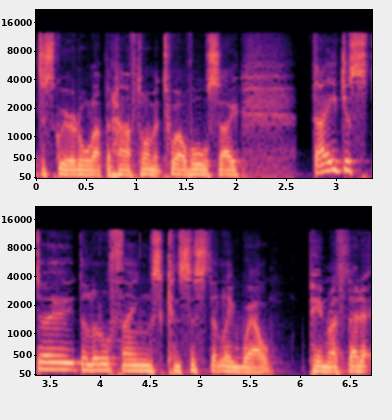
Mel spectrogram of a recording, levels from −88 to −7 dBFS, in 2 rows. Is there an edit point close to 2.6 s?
yes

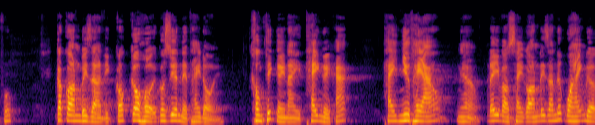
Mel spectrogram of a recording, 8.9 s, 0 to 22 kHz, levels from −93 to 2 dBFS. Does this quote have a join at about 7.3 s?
yes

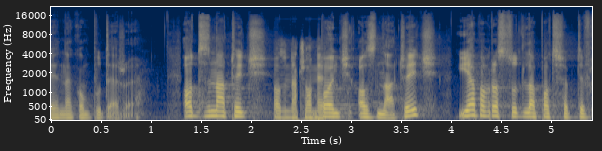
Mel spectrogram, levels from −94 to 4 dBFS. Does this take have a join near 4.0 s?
yes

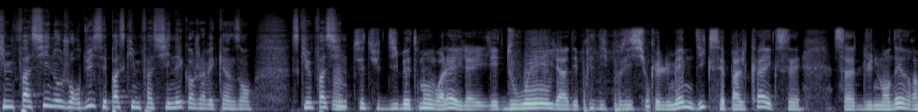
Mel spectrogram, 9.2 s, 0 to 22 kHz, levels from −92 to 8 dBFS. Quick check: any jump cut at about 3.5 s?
yes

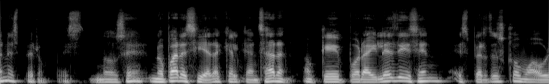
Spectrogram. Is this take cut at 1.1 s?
no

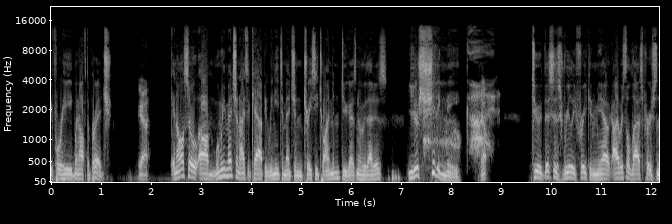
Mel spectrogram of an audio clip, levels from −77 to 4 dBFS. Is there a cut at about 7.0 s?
yes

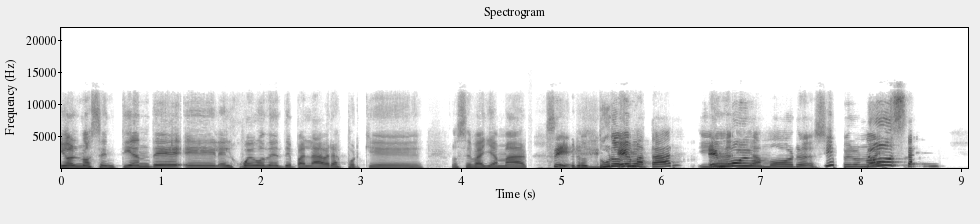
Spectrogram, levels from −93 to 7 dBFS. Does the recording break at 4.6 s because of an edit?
yes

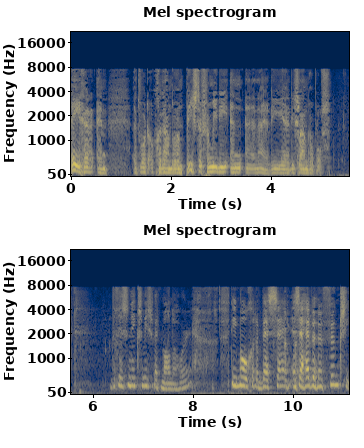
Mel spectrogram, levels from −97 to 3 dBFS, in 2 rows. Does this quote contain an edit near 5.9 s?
no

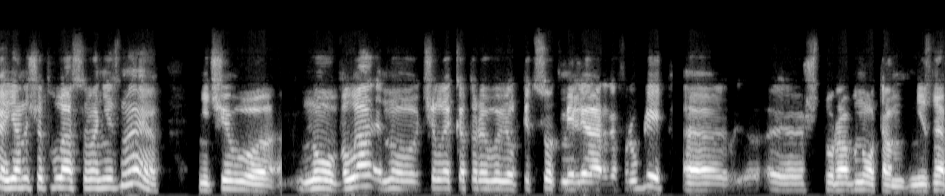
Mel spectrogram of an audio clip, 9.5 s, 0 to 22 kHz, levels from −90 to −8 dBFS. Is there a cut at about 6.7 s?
yes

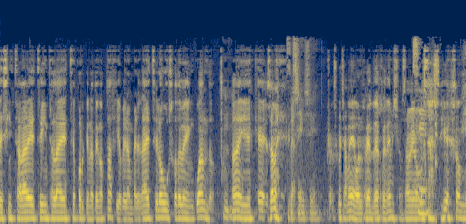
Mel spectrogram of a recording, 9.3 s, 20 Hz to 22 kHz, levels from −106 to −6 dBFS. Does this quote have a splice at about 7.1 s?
no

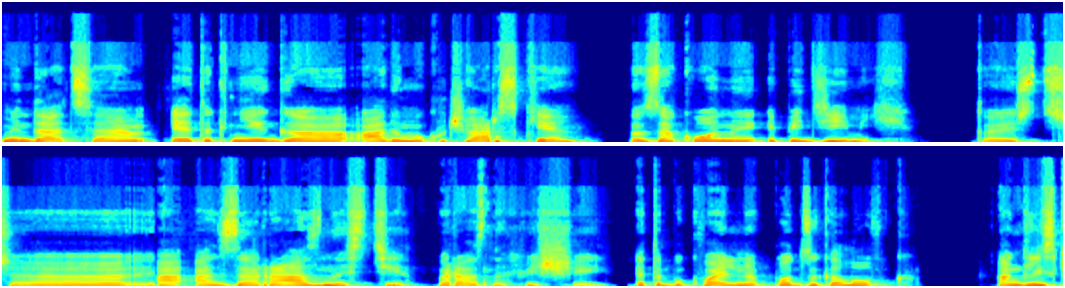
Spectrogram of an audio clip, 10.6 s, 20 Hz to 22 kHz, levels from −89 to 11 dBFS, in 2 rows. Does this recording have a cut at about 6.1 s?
yes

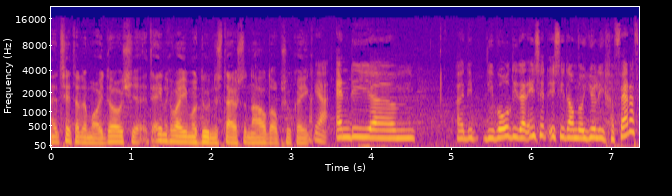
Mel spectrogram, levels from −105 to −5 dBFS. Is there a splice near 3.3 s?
yes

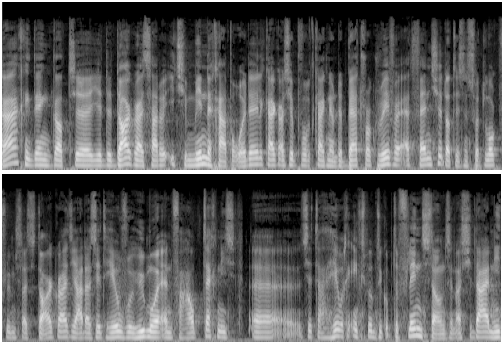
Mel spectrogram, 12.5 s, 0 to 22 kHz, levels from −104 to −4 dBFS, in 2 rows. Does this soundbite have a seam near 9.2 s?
yes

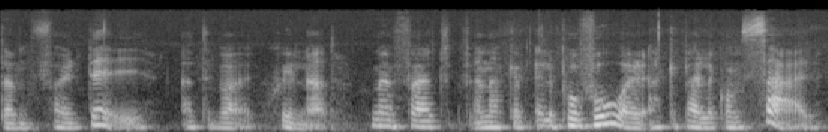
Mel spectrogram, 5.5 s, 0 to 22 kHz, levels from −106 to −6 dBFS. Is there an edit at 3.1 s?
yes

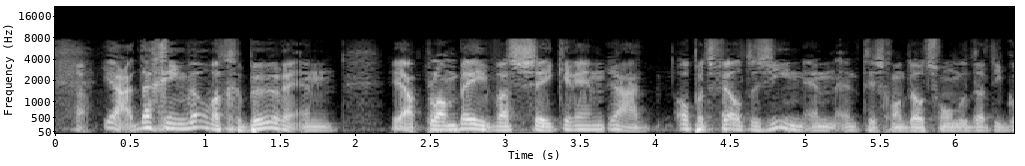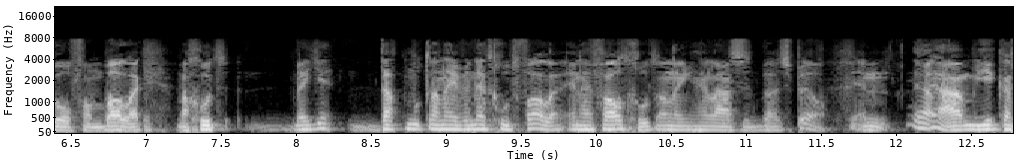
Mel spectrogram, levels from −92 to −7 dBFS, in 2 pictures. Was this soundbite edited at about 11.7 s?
yes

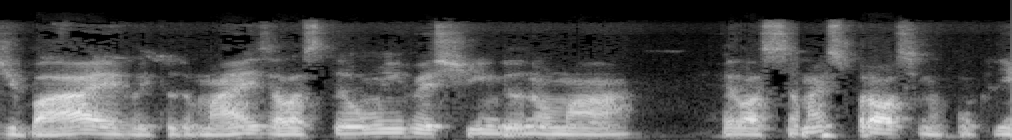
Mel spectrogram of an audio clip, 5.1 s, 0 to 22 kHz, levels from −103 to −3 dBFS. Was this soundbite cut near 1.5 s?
no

